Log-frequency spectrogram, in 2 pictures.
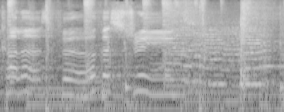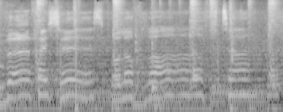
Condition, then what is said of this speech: No condition.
